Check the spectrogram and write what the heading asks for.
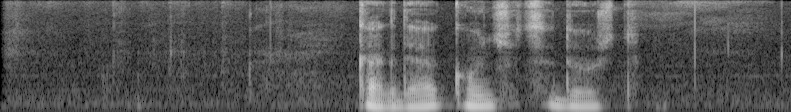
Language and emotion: Russian, neutral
